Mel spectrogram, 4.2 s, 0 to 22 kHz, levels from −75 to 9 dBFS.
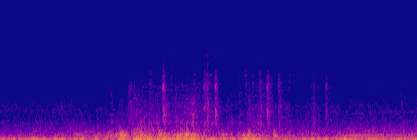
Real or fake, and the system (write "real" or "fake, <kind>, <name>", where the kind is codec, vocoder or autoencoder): real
